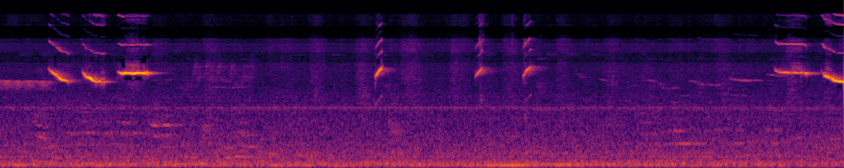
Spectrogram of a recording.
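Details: Flamboyan, the Javan fulvetta, with gacor ngebren nyiul singing: a few clear high whistles open, then scattered short, sharp, slurred notes with long gaps. Another whistled phrase comes at the close.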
